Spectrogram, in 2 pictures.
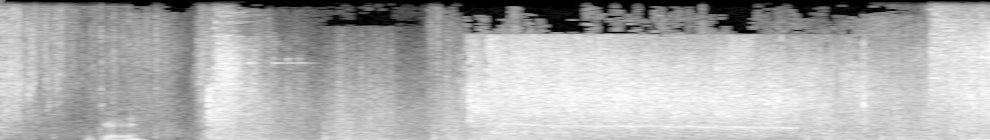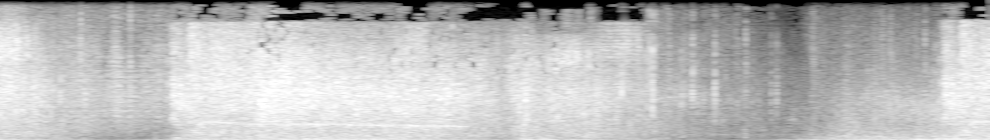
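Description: Fiery magic blasts burst with a loud roar.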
